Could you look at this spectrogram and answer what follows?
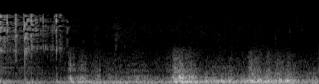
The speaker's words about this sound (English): There's a fair storm blowing out tonight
